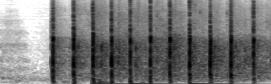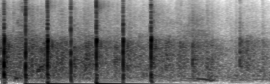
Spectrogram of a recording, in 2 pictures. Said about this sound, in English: So we'll give him a round of applause when he comes in here.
